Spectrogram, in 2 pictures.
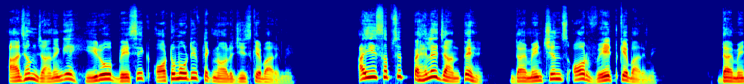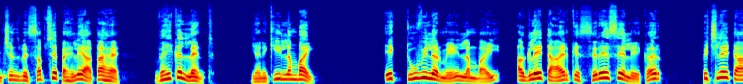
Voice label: Elearn Hindi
